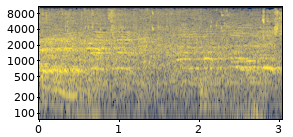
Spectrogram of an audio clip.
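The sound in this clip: A basketball bounces on the court during a high school game between Richland and the Blue Devils, a quick run of dribbles heard under a commentator's steady voice.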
